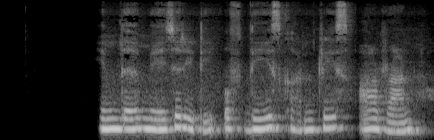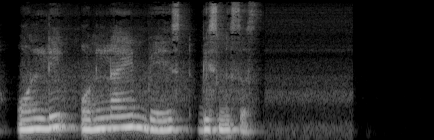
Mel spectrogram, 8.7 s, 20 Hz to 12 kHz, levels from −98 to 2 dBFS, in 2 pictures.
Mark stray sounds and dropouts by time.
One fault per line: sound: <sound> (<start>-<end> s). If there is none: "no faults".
no faults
